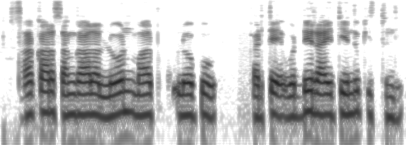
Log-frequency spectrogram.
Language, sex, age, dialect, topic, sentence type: Telugu, female, 25-30, Central/Coastal, banking, question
